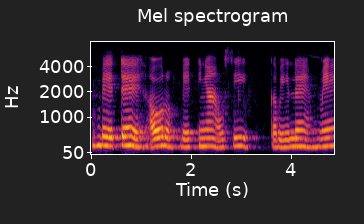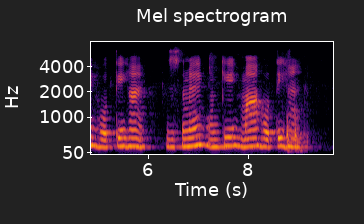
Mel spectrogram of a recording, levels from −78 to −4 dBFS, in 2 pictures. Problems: constant background noise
